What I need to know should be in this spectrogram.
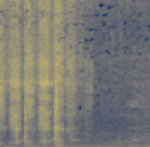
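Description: A wooden bow drill spindle grinds and squeaks against a wooden board in quick back-and-forth strokes.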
